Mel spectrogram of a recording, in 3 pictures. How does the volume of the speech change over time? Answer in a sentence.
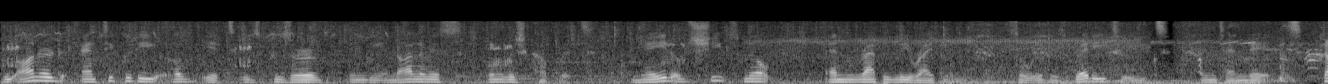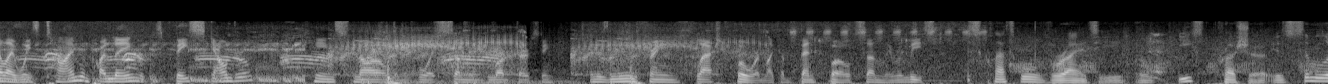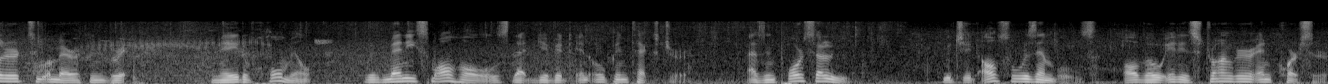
The volume of the speech stays about the same.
